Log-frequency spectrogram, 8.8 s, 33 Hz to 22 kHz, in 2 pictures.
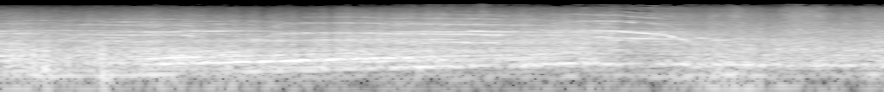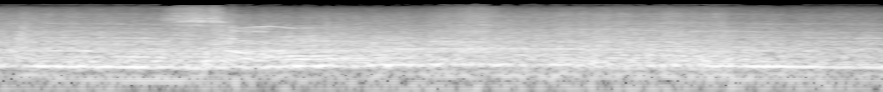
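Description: Lamborghini Gallardo V10 engine heard from inside the cabin, rising in pitch as the car accelerates over the first few seconds, then running at a steady pitch.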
